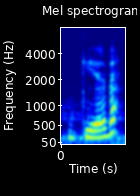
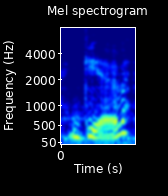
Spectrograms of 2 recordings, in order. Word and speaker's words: GXVE: stefani's new makeup line give beauty or it is spelled g x v e beauty which i believe is pronounced give and so i ordered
